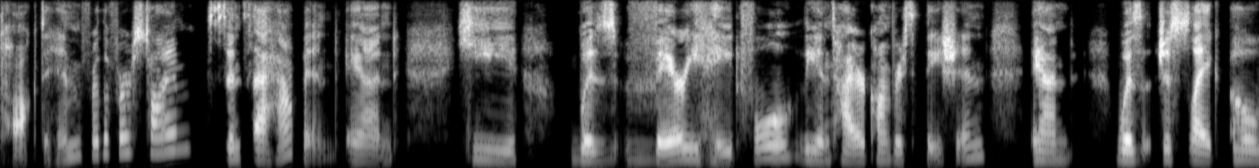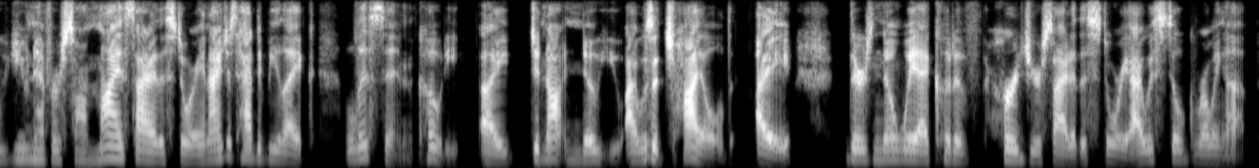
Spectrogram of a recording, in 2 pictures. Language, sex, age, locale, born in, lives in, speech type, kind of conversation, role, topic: English, female, 18-19, en-US, United States, United States, conversation, podcast, guest, How do you approach resolving conflicts in different areas of your life?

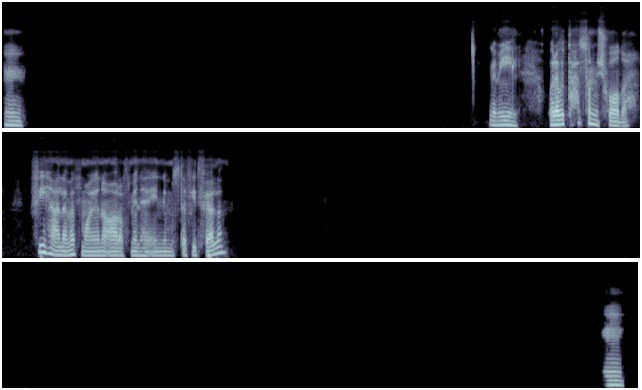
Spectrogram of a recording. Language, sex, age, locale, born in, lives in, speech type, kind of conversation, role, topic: Arabic, male, 20-24, ar-EG, Egypt, Egypt, read, expert-assistant, asker, بيقولوا إن ممارسة التأمل أو اليوجا بتقلل مستويات الكورتيزول في الجسم وبتساعد على إدارة الضغط العصبي، هل الكلام دا مدعوم بأبحاث علمية فعلاً؟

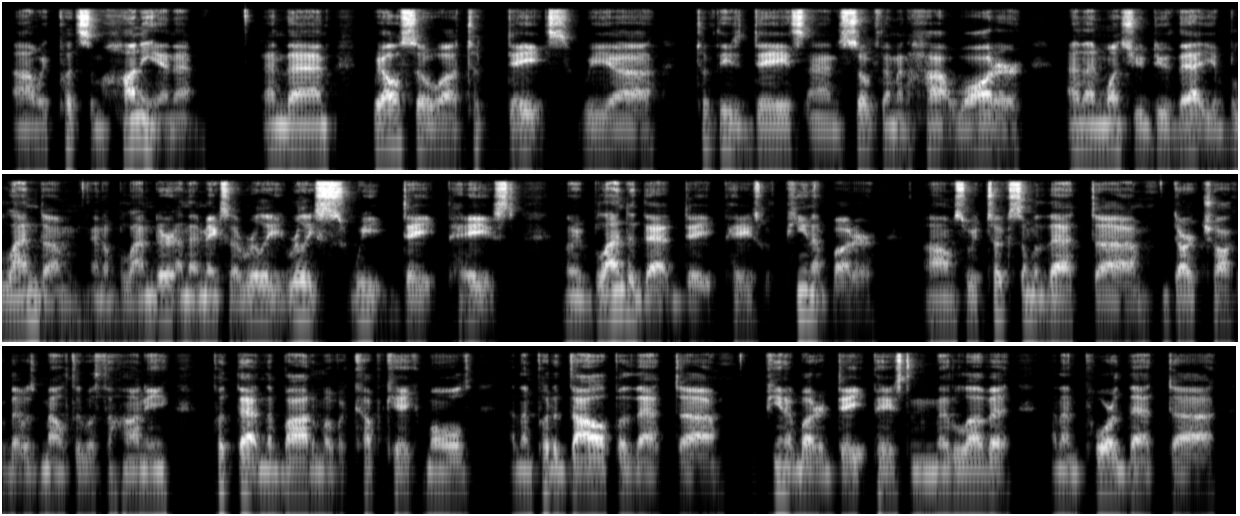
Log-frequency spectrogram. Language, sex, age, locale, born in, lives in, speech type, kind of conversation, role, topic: English, male, 25-29, en-US, United States, United States, conversation, unstructured, none, What was the best meal you had this month, and what made it memorable and meaningful for you?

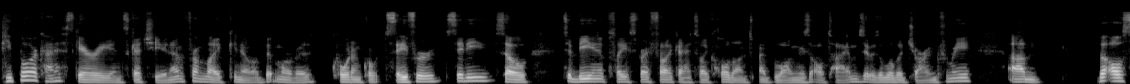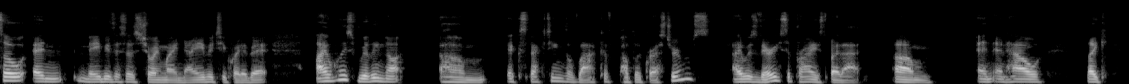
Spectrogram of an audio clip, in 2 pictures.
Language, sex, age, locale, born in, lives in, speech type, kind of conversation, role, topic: English, male, 35-39, en-CA, Canada, Canada, conversation, unstructured, none, What do you enjoy most about traveling to new places?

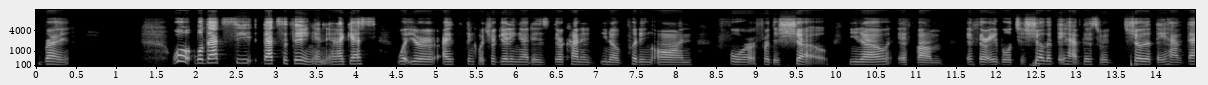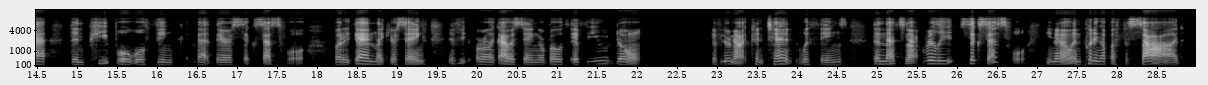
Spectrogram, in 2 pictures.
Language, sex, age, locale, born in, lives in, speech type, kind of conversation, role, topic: English, female, 40-44, en-US, United States, United States, conversation, podcast, guest, How do your values and experiences shape what success looks like in your life?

